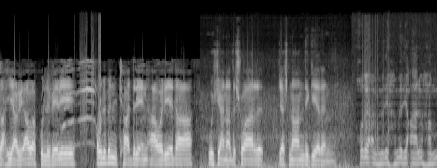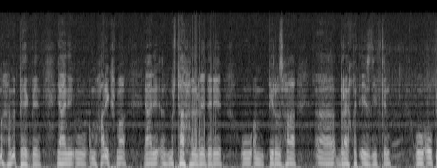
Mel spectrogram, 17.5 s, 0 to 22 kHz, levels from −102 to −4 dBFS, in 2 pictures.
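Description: Adaptive stream starting at a low bitrate, 0.0 to 4.0 s: the player opens on a thin, low-bitrate version with nothing above 5.1 kHz, which fits roughly 16 kbit/s AAC. It then steps up cleanly, with no gap, to a fuller stream consistent with about 96 kbit/s.

Processor overload crackle, 1.50 to 2.01 s: tiny audio buffers of well under a millisecond miss their deadlines in a run, each leaving a hard-edged silent gap. The result is a gritty burst of crackle riding on the sound. The same tearing returns at 7.25 to 7.78 s and 12.59 to 13.06 s.

Channel delay (comb filtering), 7.13 s to the end: one channel lags by about 3 ms before the mono sum. Content shared by both channels cancels at evenly spaced notches starting near 150 Hz, leaving the sound hollow and phasey.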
